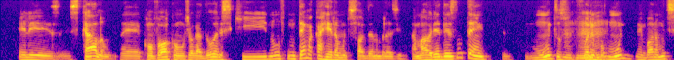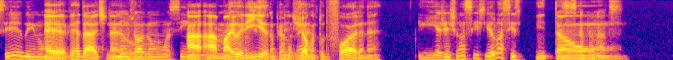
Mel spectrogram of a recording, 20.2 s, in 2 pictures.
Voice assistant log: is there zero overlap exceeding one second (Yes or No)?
No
